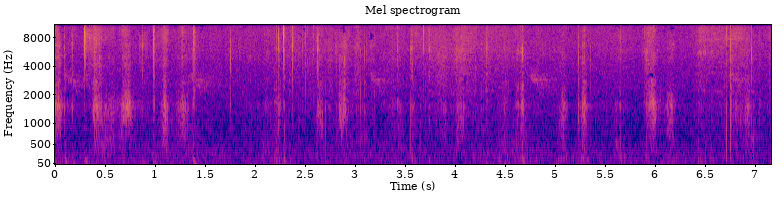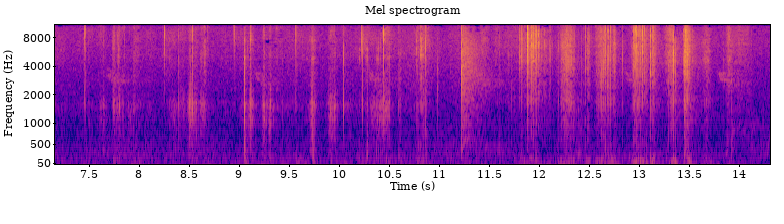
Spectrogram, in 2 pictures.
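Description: A small solid black soap bar is held upright while long black nails scrape and dig into its surface, dropping shavings onto the table. The result is a quiet, steady run of fast, bright, crisp scratches and crunchy taps over a low rumble, growing denser and louder toward the end.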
